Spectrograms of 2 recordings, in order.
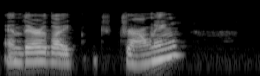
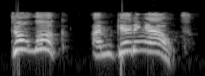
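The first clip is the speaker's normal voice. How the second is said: much higher, louder panicked cry; panicked shout; 11 semitones higher, 8 dB louder than usual. Acted. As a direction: shout it embarrassed and urgent.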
